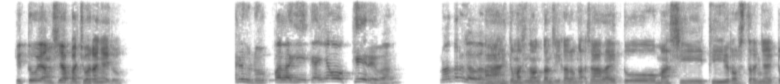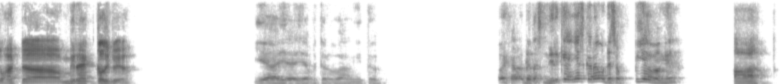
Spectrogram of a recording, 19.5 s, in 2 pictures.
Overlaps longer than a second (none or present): none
